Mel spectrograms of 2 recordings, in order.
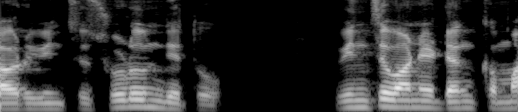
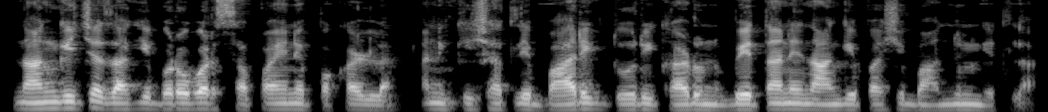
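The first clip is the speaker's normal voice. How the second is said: plain reading voice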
